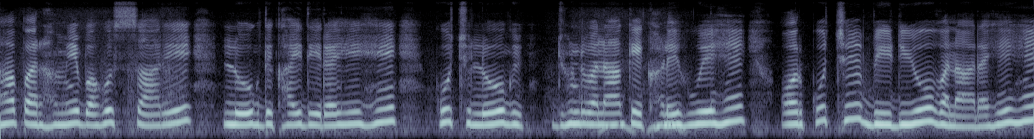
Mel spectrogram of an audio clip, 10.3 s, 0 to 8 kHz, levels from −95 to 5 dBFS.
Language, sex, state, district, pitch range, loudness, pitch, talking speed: Hindi, female, Maharashtra, Dhule, 210-235 Hz, -23 LUFS, 220 Hz, 135 wpm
